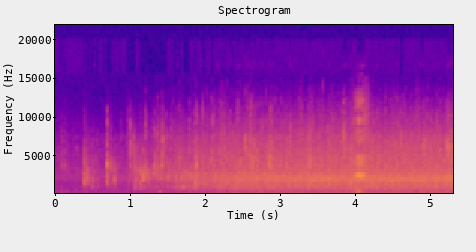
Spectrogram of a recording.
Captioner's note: audience applauding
